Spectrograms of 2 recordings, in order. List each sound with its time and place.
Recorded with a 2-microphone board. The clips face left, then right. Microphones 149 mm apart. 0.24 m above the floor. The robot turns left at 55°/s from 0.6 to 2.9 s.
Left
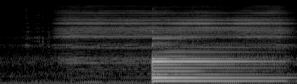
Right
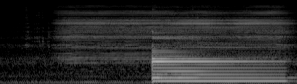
1.5 s a guitar: 15° left, 0.7 m; by 2.9 s 60° right, 0.7 m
